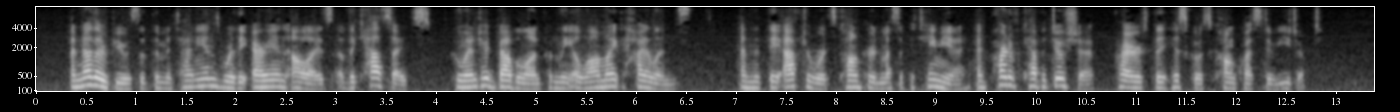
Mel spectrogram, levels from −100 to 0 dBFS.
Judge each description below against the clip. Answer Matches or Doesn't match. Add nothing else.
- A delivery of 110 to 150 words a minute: Doesn't match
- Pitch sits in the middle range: Matches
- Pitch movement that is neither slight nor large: Matches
